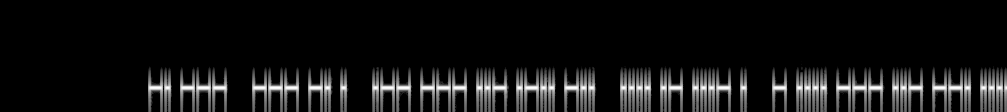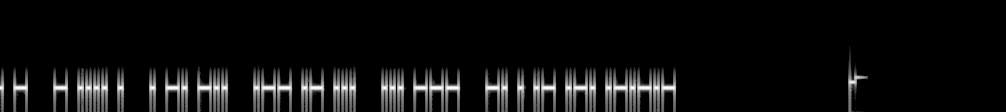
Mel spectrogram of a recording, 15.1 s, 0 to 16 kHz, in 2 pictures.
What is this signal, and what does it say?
Morse code, heard as a keyed tone, about 40 wpm, 700 Hz. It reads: NO ONE WOULD HAVE THOUGHT THE END WAS SO NEAR.
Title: Sentences from Top 300 Words 40wpm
